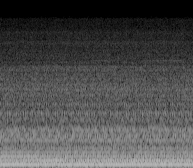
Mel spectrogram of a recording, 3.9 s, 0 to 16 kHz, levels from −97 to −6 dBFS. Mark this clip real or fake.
real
